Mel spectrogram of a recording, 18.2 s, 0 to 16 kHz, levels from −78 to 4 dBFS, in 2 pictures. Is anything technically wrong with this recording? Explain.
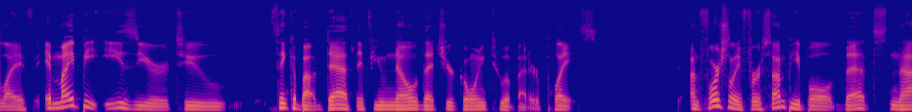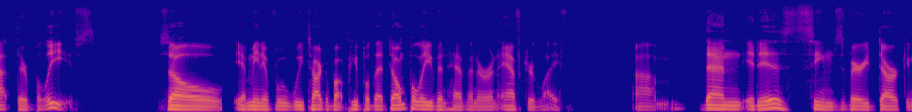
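No, nothing technically wrong here.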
